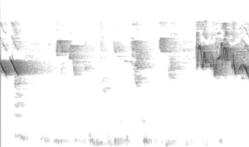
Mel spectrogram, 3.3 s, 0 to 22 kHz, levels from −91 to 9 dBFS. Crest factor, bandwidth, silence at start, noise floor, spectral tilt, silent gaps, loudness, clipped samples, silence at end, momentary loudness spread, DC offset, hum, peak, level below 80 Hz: 18 dB; 12.5 kHz; 0 s; -66 dBFS; 6.5 dB/octave; none; -23 LUFS; under 0.1%; 0 s; 25 LU; under 0.1%; none; -10 dBFS; under -90 dBFS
